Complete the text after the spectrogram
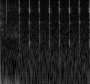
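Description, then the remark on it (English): A countdown clock, started to mark the countdown to the NFL draft, ticks steadily, about five crisp, bright ticks per second in an even rhythm, clear with no voices. “today we celebrate the official start of our countdown to the draft. Coop, start the clock.”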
